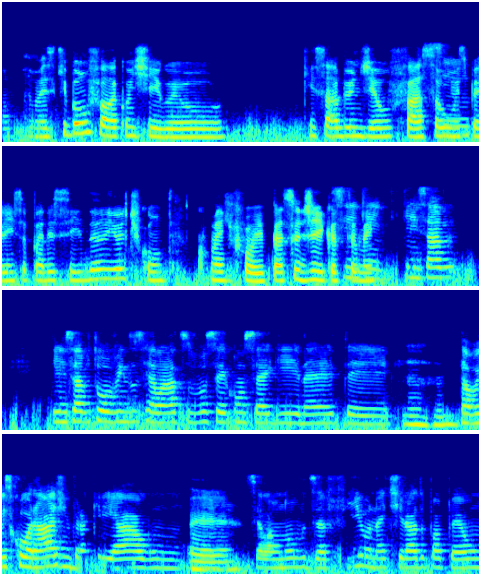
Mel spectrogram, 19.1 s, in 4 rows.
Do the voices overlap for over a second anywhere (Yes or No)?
No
